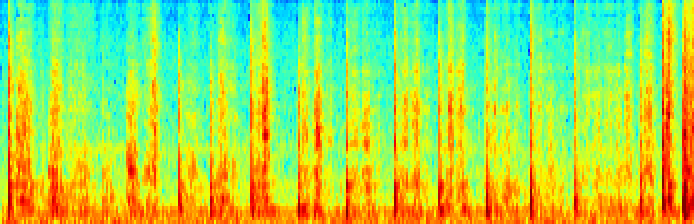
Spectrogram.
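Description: Fingertips and nails scratch and trace across the glossy lid of a hollow cardboard Candy Land game box resting on a wooden floor. A quick series of short, dry scratching strokes rises and falls, each with a brief papery rasp that reaches into the high range and then stops almost at once.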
